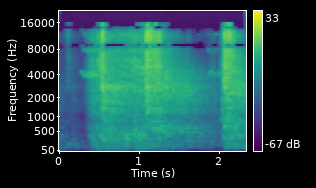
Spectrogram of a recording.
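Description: Cordless impact driver with a magnetic nut driver running a screw into a thin steel drum, going continuously for about a second and a half from about half a second in and stopping suddenly at the end.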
